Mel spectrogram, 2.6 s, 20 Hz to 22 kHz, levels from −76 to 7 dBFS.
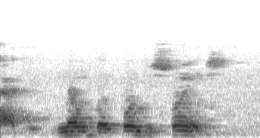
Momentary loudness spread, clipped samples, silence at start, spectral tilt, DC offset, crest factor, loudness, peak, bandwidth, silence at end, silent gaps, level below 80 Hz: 16 LU; under 0.1%; 0 s; -8 dB/octave; under 0.1%; 16 dB; -16 LUFS; 0 dBFS; 6 kHz; 0.35 s; none; -62 dBFS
